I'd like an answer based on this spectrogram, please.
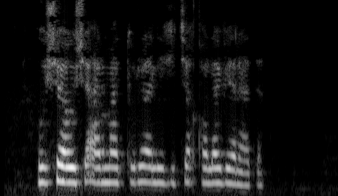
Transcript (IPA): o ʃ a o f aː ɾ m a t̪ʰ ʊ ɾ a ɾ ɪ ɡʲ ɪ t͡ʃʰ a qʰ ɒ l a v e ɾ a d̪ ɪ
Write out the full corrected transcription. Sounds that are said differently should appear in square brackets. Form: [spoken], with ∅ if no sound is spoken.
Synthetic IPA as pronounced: o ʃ a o [ʃ] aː ɾ m a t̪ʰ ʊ ɾ a [l] ɪ ɡʲ ɪ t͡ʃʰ a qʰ ɒ l a v e ɾ a d̪ ɪ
